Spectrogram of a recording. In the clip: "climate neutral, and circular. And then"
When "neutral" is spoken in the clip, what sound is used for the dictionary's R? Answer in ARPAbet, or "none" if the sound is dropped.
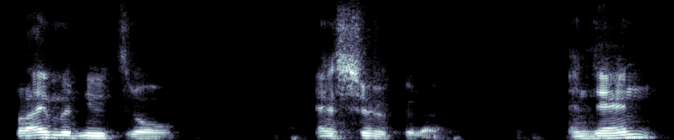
R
